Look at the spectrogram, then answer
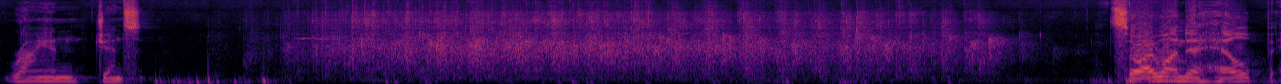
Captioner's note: applause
